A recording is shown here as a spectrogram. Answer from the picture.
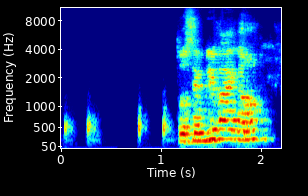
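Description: A man speaking Urdu for the second half, preceded by four short, soft pops spread over the first second.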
